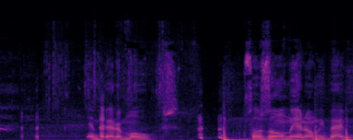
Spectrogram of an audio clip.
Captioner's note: laughs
